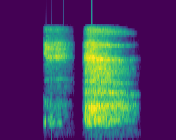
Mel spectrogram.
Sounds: Sigh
